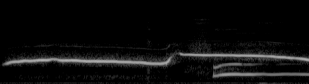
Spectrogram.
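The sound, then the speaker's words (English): A person whistles to imitate wind outside a palace window. One long wavering tone dips briefly, then returns higher and slowly sinks, and a lower second tone joins it near the end. “she heard a whistling noise outside of the window. And the whistling noise went,”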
